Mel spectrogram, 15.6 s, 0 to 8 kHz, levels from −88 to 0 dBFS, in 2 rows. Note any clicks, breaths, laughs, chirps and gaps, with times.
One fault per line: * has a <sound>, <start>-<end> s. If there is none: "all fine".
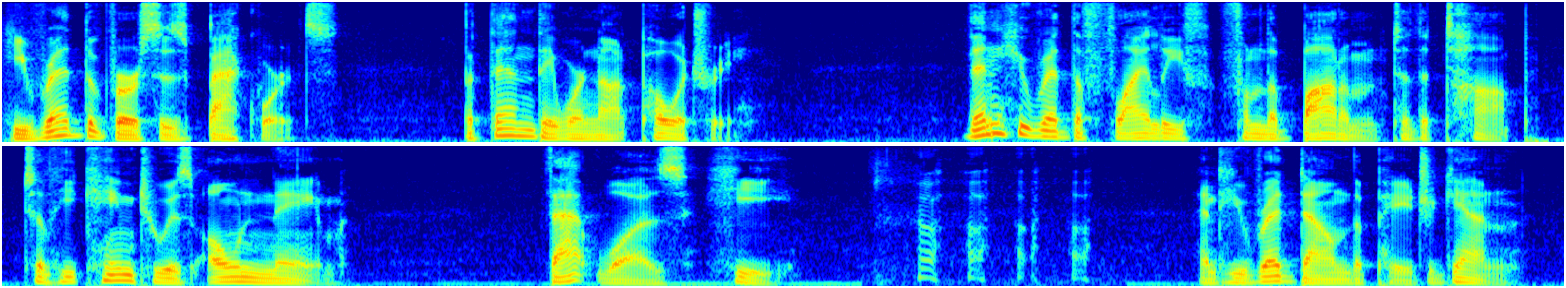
* has a laugh, 12.1-13.3 s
